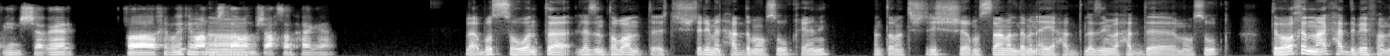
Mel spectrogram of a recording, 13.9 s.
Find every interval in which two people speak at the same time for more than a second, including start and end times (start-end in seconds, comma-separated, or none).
none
